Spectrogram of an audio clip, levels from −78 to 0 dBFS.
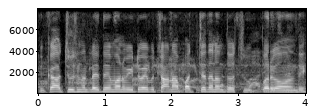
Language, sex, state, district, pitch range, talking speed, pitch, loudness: Telugu, male, Andhra Pradesh, Sri Satya Sai, 170-180 Hz, 150 wpm, 175 Hz, -16 LUFS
